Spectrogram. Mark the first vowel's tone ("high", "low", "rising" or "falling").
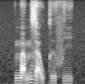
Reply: rising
